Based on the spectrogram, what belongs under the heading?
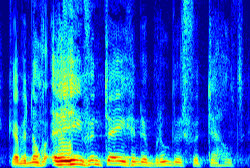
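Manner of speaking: ordinary delivery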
